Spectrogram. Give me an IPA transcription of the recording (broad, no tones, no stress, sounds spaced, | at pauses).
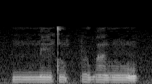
nː ẽ t õ pː ɵ w ã l õ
